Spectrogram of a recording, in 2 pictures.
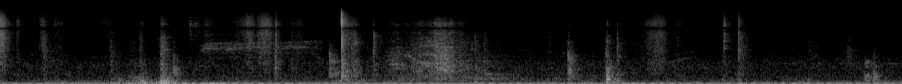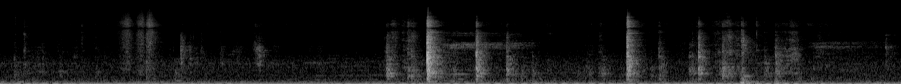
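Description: A wooden storage chest opened and rummaged through for sandpaper: scattered knocks and clicks from the lid and its hardware, with short rustles of sanding sheets and discs being handled. The sharpest knock comes about two-thirds of the way in.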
